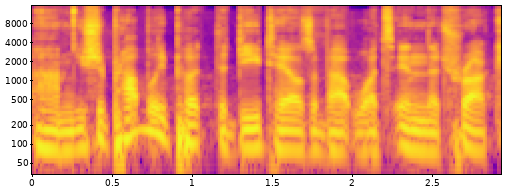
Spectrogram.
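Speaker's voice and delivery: quiet under-breath muttering. Retelling advice someone gave while walking over, under his breath. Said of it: "under his breath".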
